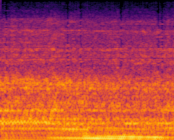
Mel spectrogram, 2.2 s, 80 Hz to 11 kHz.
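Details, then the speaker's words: Engine idling steady at its 1,000 RPM target under a Speeduino-controlled Magneti Marelli idle air actuator; after the coolant temperature sensor is reconnected the idle returns to 1,000 RPM, a smooth even hum with no hunting. Normal idle. "e ele volta para 1.000 RPM E aí é o motor só Talvez uma marcha lenta tá trabalhando aí beleza"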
